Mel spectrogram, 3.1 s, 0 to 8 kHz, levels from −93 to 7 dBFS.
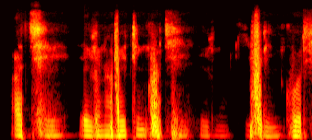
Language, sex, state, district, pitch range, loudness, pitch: Bengali, male, West Bengal, Malda, 100-110 Hz, -22 LUFS, 105 Hz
